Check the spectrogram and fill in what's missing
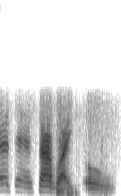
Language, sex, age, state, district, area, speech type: Bodo, female, 60+, Assam, Kokrajhar, rural, conversation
